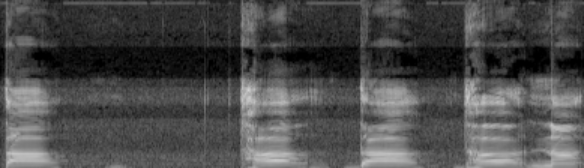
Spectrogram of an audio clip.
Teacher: ता वर्ग ये रहा जो दांत से बोला जाता है।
